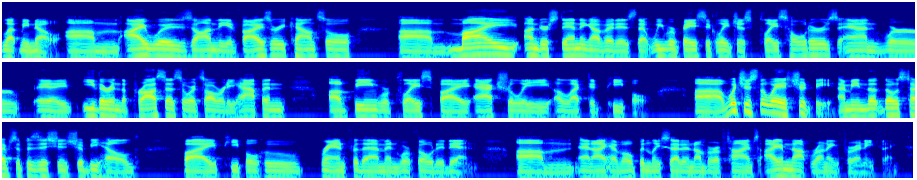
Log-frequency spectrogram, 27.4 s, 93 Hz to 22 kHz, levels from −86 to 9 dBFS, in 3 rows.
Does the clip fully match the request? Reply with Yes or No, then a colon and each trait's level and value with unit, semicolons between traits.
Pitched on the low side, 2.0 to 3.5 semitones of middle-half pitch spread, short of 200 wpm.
Yes: low, 105 Hz; average, 3.1 semitones; average, 185 wpm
